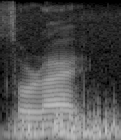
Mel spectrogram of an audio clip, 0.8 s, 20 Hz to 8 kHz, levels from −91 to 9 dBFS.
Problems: constant background noise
